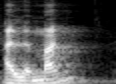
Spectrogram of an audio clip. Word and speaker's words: alemán: And here we have an accent over the A when we say alemán, because we need to stress and emphasize this syllable.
